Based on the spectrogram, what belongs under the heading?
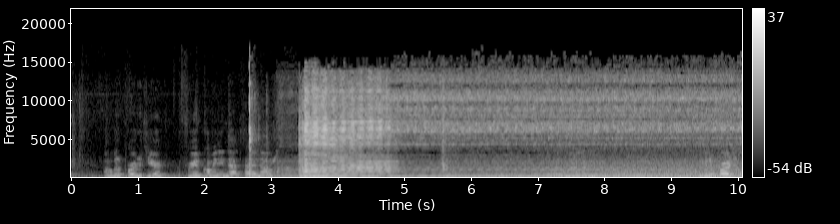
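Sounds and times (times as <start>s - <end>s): refrigerant hissing from hose fitting: 5.0s - 10.0s.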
